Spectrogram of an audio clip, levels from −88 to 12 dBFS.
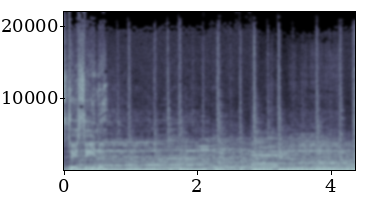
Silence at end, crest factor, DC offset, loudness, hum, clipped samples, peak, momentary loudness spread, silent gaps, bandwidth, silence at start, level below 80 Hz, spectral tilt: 0 s; 12 dB; under 0.1%; -14 LUFS; none; under 0.1%; 0 dBFS; 5 LU; none; over 20 kHz; 0 s; -18 dBFS; -4 dB/octave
